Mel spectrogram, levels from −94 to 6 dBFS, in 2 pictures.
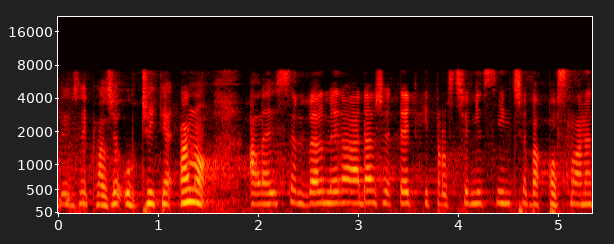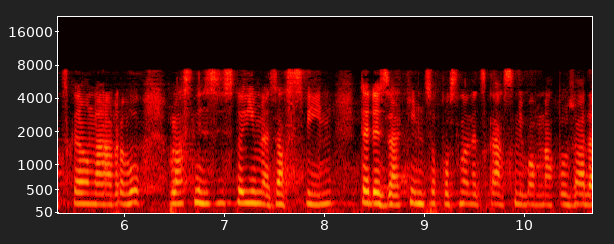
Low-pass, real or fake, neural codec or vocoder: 7.2 kHz; fake; codec, 16 kHz in and 24 kHz out, 1.1 kbps, FireRedTTS-2 codec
